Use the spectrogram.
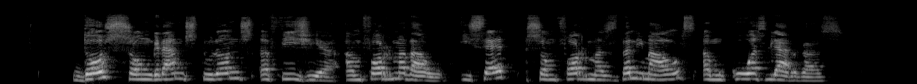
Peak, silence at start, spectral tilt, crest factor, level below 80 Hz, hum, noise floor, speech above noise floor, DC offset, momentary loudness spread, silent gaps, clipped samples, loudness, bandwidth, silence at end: -10 dBFS; 0.75 s; -2.5 dB/octave; 20 dB; -86 dBFS; none; -88 dBFS; 59 dB; under 0.1%; 10 LU; none; under 0.1%; -30 LUFS; 11.5 kHz; 0.8 s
